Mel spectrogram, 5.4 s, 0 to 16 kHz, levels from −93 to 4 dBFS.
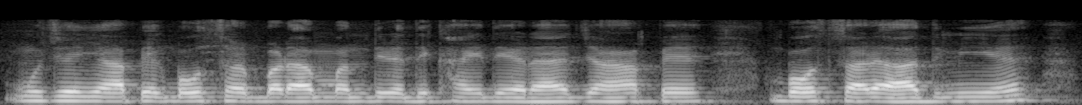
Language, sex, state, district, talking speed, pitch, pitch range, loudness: Hindi, male, Bihar, Purnia, 200 wpm, 145 Hz, 140-155 Hz, -15 LUFS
